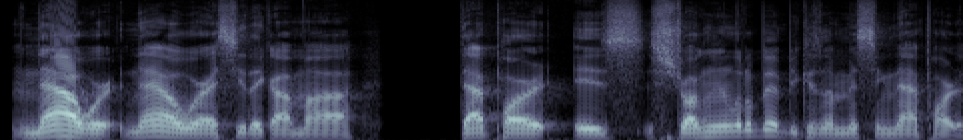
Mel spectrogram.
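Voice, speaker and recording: With an American accent, a man speaks in a plain, everyday voice at a medium pitch and a moderate pace. His intonation is fairly even, on a very clean recording with a silent background. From New Jersey, US. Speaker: former college football player. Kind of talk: interview conversation. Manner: casual, filler-heavy with repetitions.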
